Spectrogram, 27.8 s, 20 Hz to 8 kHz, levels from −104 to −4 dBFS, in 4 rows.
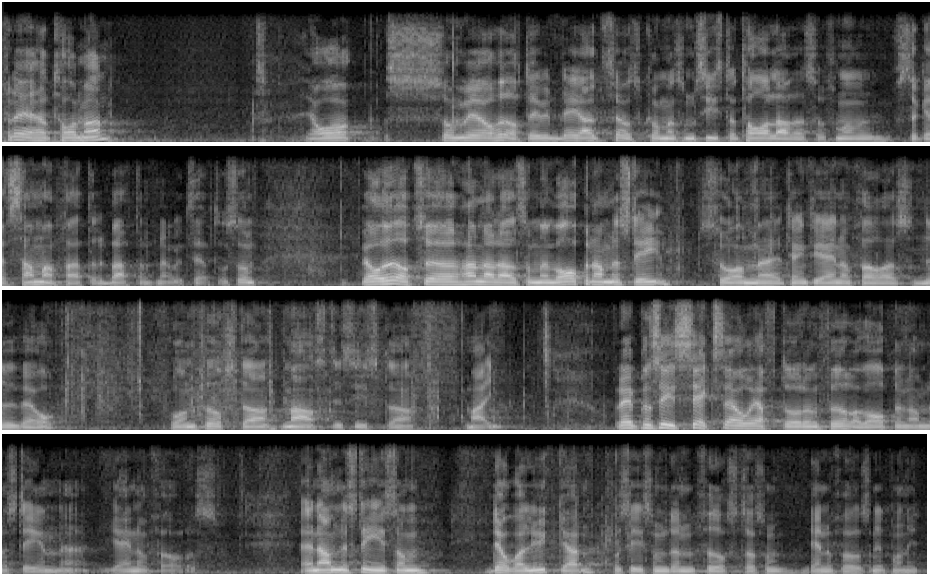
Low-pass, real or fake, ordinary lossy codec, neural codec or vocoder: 7.2 kHz; fake; none; codec, 16 kHz, 16 kbps, FunCodec, trained on Chinese and English, 50 frames a second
